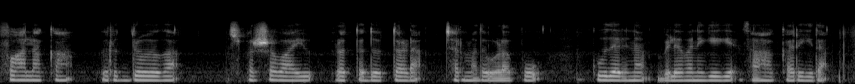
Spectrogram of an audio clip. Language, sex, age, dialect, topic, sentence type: Kannada, female, 18-24, Central, agriculture, statement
